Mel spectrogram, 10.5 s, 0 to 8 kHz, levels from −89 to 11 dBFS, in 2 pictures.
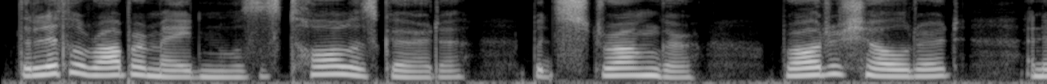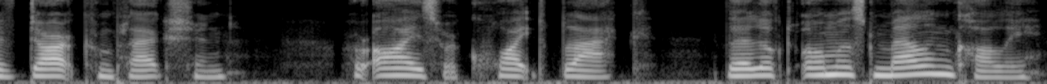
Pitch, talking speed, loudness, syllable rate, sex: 205 Hz, 150 wpm, -19 LUFS, 5.1 syllables/s, female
